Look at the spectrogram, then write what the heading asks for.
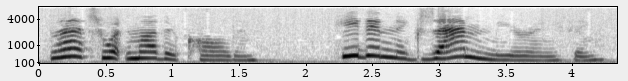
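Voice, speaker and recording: Radio soap: small boy, high voice, polite, downcast, reticent; dull vintage recording. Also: big pitch swings, moderate pace, a little hiss or hum. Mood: guarded, innocent. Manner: reticent, short hesitant answers. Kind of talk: 1950s radio soap acting.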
